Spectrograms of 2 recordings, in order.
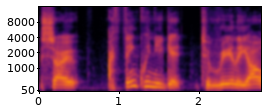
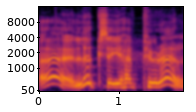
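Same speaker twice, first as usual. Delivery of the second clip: mock South African accent, higher pitch; 4 semitones higher than usual. Showing another speaker what the South African accent sounds like: put-on South African accent. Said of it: "complimentary and patronizing".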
